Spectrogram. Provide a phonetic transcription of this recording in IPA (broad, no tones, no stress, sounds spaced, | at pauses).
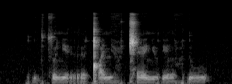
ɗ ṳ t͡s o lʲ ɛ r ə ǃ ɑ lʲ ɑ̤ ǁ ɛ lʲ u ɗ e l ɑ̤ ɗ u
